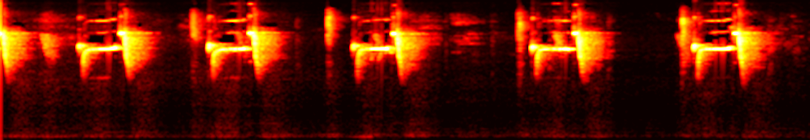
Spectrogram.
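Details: Bar-winged prinia outside its cage, an aggressive bird whose call is used to lure and stir other prinias into calling; a sharp short note then a thin level whistle ending in a buzzy burst, phrases repeated roughly every one and a half seconds, clean background.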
